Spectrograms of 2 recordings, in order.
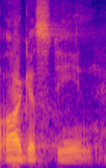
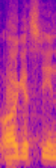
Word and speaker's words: Augustine: it is to Augustine the Brits for some reason love to emphasize the second syllable on any Greek word really think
